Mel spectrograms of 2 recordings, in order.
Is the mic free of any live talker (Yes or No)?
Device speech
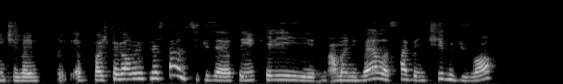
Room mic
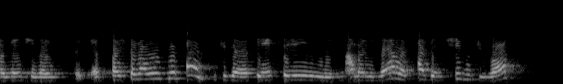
Yes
